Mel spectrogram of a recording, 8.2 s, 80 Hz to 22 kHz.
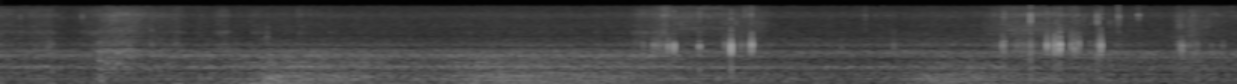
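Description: Car engine idling and revved twice from idle, each rev rising to around 2,000 rpm and dropping back. A few sharp clicks come near the middle and near the end.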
